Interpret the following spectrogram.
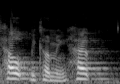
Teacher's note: there is a dropped l sound and words like help becoming help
